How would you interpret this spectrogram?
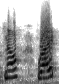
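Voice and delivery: usual speaking voice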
